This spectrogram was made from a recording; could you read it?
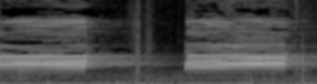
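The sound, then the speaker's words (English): A fire alarm blares during a mandatory fire drill in two long, piercing electronic bursts separated by a short pause, its shrill high-pitched tone loud and steady with no voices. “We apologize for that interruption. We had a mandatory fire drill.”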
